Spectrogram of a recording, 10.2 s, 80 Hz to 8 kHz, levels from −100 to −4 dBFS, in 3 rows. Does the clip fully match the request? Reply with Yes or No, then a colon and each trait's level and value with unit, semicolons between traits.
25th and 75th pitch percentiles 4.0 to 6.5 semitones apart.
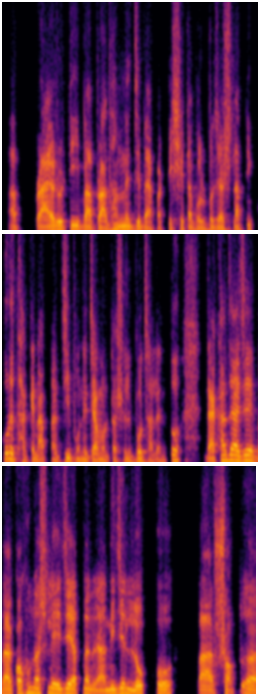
Yes: average, 4.7 semitones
